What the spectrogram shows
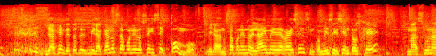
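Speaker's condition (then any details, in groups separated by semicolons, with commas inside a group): No condition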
